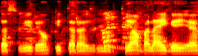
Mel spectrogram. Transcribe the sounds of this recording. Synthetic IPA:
t̪ɐswiːɾõkit̪ɐɾəɦmʊɾt̪ɪjãbɐnaːiɡɐiɦɛ

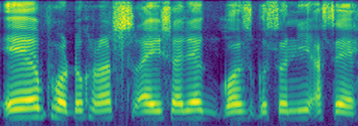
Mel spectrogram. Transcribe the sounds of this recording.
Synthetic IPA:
ebʱɔtɔkʰɔnɔtsaisaɾɛɡɔsɡɔsɔnia̰sɛ

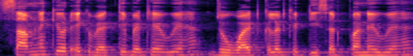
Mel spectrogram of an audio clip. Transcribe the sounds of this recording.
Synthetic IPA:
saːmnekeɔːɾeːkʋjək̚t̪ibɛːʈʰeɦʊeɦɛ̃d͡ʒoːʋaːɪʈkələɽkeʈiːsəɾpɐneɦʊeɦɛ̃ː

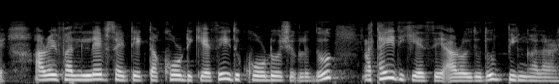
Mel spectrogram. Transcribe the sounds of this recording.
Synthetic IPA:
eɐ̰ɾoifɐlːileːpsɐjt̪ek̚t̪akʰoːɾɖikeːseid̪ukʰoːɾɖoːt͡ʃɐɡɐɭud̪u | ɐt̪ʰɐjd̪ikeːseʔɐ̰ɾoid̪ud̪ubiŋɡala

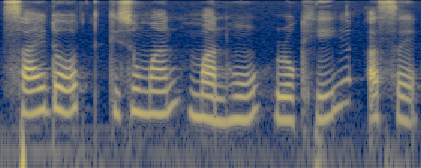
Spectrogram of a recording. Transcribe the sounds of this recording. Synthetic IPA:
sajdɔt̚kisumanmanuɹokʰiasɛ

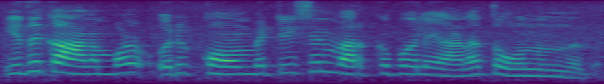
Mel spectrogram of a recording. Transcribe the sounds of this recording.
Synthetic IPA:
iðɨkaːɳumbo̞ːɭo̞ɾuko̞ːmbɐtːiːʂɐnʋɐrkːɨpo̞ːle̞jaːɳɨt̪o̞ːnːunːɐðɨ

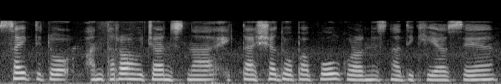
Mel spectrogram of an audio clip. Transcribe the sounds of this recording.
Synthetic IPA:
sɐjt̪it̪oɐnt̪ʰɾãɦut͡ʃanisnaek̚t̪aʃɐd̪oːpapolkoɾanisnad̪ikʰijase

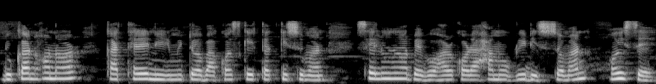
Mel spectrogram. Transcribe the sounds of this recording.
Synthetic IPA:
dʊkanxɔnɔɹ | katʰɛɹɛniɹmitɔbakɔskejtatkisumanselunɔt̚bɛbɔɦaɹkɔɹaxamoɡɹidisːɔmanhojsɛ

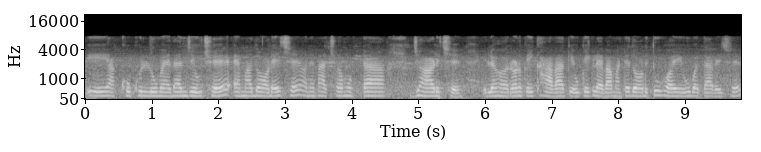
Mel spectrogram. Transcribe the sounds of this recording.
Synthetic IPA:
eakʰːũkʰʊlːũmɛɦd̪and͡ʒeʋũt͡ʃʰeemãd̪ɔɽet͡ʃʰeənepãt͡ʃʰamoʈːa | d͡ʒaɽt͡ʃʰe | eʈleɦəɾəɳkəikʰːaʋakeʋũkəiklɛʋamaʈed̪ɔɽt̪ũɦɔjeʋũbət̪aʋet͡ʃʰe

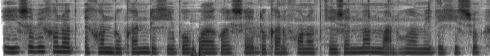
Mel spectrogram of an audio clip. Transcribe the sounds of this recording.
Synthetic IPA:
ejsobikʰɔnɔtɛkʰɔndʊkandekʰibɔpɔɹaɡojsɛdokankʰɔnɔtkejzɔnmanma̰nɦũamidekʰisʊ̃

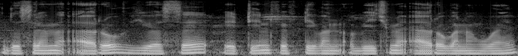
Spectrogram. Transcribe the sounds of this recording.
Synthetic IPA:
d̪uːsɾemḛ̃ʔɛ̰ːɾojuːɛseeːʈiːnfɪfʈiʋənbiːt͡ʃmḛ̃ʔa̰ːɾobɐnaɦuaɦɛː

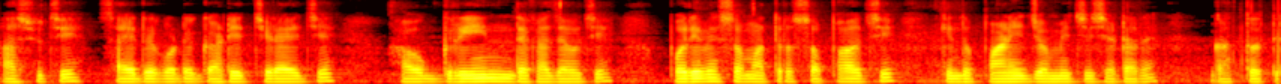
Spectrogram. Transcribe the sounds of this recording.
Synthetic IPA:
a̰sut͡ʃʰisajɖɾɔkoʈeɡaʈit͡ʃʰiɽajt͡ʃʰi | awɡɾind̪ekʰad͡ʒawt͡ʃʰi | pɔɾibesɔmat̪ɾɔsɔpʰawt͡ʃʰikint̪upaɽ̃id͡ʒɔmit͡ʃʰiseʈaɾe | ɡʱat̪ɔt̪i

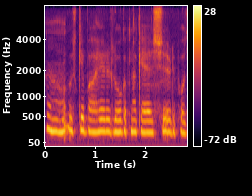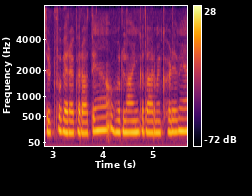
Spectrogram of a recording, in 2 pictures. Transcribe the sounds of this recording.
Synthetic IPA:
ʊskebaːɦɪɾloːɡɐpnakɛːʃɖɪpɔːzɪʈʋɐɣɛːɾakɐɾaːt̪eɦɛ̃ɔːɾlaːɪnkɐt̪aːɾmẽkʰɐɽeʋeɦɛ̃

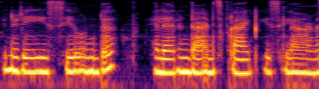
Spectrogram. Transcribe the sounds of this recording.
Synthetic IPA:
pinːeɾeːsiuɳɖɨelːaːɾumɖaːnspraːɡɾeːsilaːɳɨ

